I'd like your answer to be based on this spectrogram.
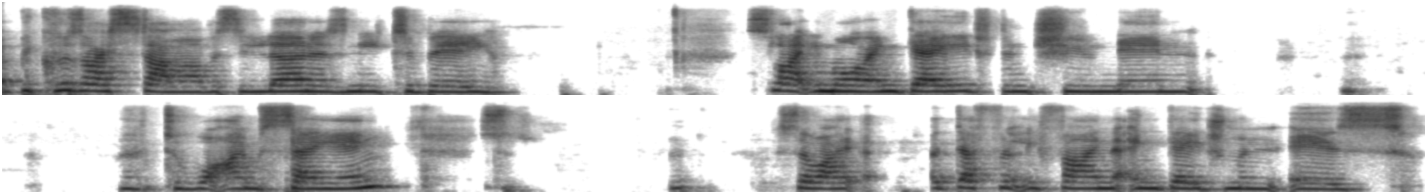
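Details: Real stammering in an adult woman who stammers openly; stammering.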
